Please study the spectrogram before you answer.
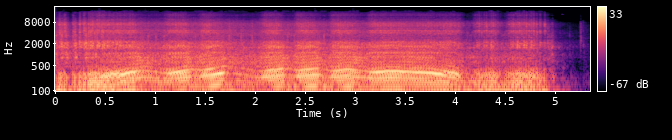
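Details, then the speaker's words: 1976 Suzuki GT750, first start attempt in 30 years: fires and runs roughly, surging about three times a second, then dies within five seconds; owner thinks it ran out of fuel, oil lines filling from cranking, smoky. "That's probably the extent of my fuel in there. But I don't know if I've said previously, but I think my fuel line, or the oil lines are filling up just from turning it over."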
